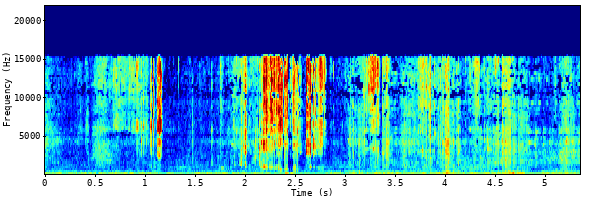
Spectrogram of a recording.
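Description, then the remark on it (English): Loud, crisp crunching of a spicy chip being bitten and chewed, a run of sharp irregular crackles over a few seconds with no talking. “First impression, does not actually smell strong at all. It smells like barbecue chips.”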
